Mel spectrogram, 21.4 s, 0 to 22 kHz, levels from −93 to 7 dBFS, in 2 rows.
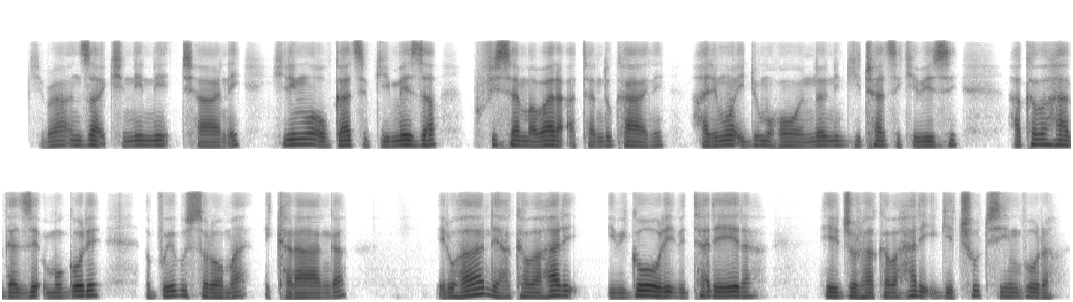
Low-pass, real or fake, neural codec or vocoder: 7.2 kHz; fake; codec, 16 kHz, 0.3 kbps, FocalCodec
